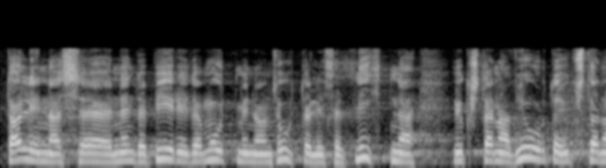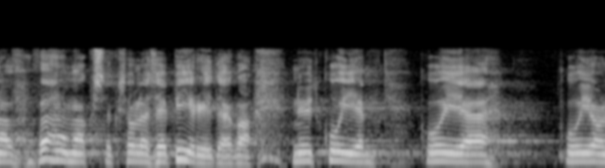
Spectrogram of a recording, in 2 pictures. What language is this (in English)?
Estonian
